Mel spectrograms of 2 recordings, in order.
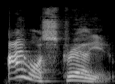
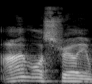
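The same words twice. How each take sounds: First: It is said in a put-on Australian accent. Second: It is said in the speaker's ordinary accent.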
